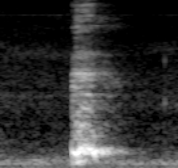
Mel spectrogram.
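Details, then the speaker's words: Adult female subject in a spirometry lab does quiet breathing, then a single short, forceful voluntary cough with high outward airflow, in a quiet room before and after. "all right so now our subject is going to do some quiet breathing and then she is going to cough and just like a conflict just something gotta get out"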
